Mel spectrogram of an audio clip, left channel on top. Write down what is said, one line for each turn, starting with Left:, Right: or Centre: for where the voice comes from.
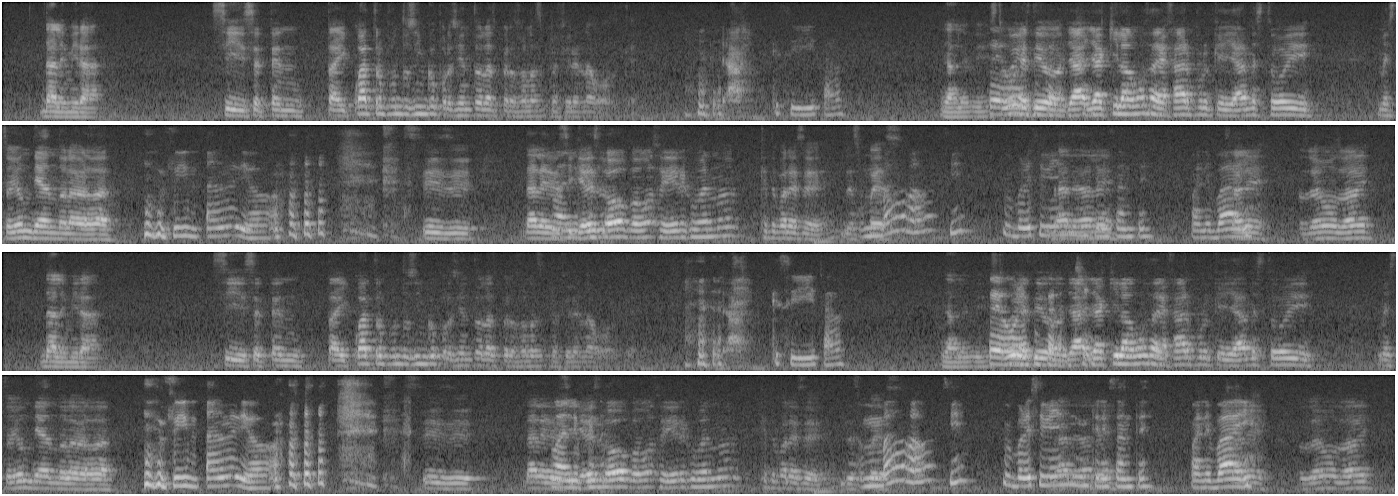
Left: Dale, mira, Sí, setenta y cuatro punto cinco por ciento de las personas prefieren la mosca.
Right: <laughs>
Left: Ya,
Right: Es que sí, está
Left: ya, le estuvo
Right: feo
Left: divertido.
Right: una cucaracha.
Left: Ya, ya aquí la vamos a dejar porque ya me estoy, me estoy ondeando, la verdad.
Right: <laughs> Sí, está medio. <laughs>
Left: Sí, sí. Dale,
Right: Vale,
Left: si quieres
Right: pena.
Left: luego podemos seguir jugando. ¿Qué te parece después?
Right: Va, va, va, sí, me parece
Left: Dale,
Right: bien
Left: dale.
Right: interesante. Vale, bye.
Left: Sale. Nos vemos, bye.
